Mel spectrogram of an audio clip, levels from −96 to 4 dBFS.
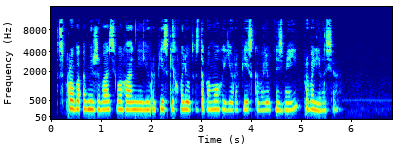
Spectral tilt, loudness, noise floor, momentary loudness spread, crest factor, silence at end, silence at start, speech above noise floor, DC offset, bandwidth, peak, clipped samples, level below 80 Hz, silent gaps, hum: -4.5 dB/octave; -27 LUFS; -74 dBFS; 10 LU; 20 dB; 1.1 s; 0.15 s; 47 dB; under 0.1%; 11.5 kHz; -8 dBFS; under 0.1%; -76 dBFS; none; none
